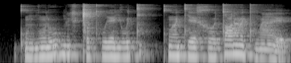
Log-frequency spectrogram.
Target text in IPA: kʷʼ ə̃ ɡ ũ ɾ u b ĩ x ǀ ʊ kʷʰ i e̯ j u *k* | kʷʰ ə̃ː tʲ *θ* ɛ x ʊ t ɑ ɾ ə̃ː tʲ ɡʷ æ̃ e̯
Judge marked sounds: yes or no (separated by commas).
no, no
